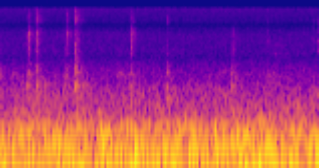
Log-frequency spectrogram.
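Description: Faint, irregular light clicks and taps of a stylus on a drawing tablet during handwriting, over a low steady background hum.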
